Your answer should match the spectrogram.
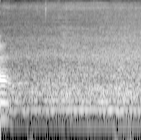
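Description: Propane tank-top radiant heater burning on high: a steady hiss with a faint low hum under it.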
